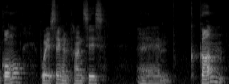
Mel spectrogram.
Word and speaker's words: comme: Comme, comment. Primero la pronunciación. Comme, y la E al final jamás se pronuncia comme.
